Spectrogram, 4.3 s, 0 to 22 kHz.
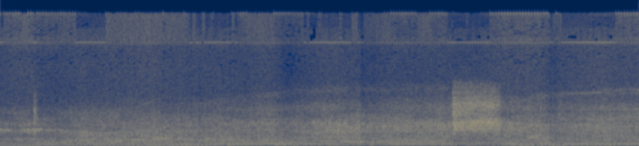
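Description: A rally car in the Targa NZ 2006 tarmac rally, its engine droning loud and steady from close by with shifting pitch through gear changes and brief tire noise.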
